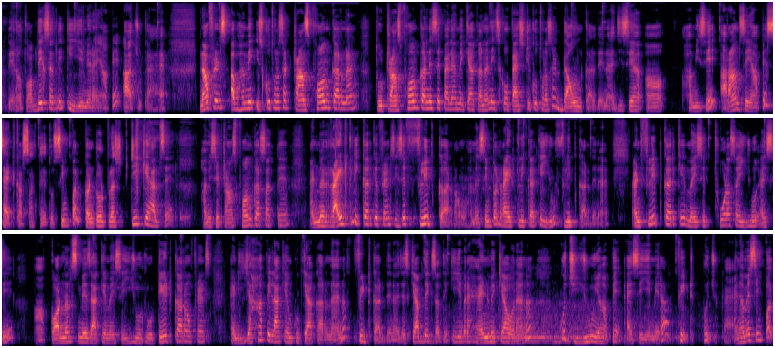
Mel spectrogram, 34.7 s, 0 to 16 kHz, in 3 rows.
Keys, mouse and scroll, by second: 0.2-5.4 drag, 7.2-13.3 drag, 13.3 ctrl+t, 16.4 right click, 19.2-34.7 drag.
